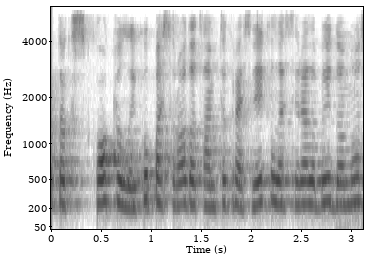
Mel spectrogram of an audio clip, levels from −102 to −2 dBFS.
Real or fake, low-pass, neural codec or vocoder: real; 5.4 kHz; none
